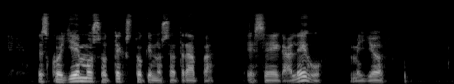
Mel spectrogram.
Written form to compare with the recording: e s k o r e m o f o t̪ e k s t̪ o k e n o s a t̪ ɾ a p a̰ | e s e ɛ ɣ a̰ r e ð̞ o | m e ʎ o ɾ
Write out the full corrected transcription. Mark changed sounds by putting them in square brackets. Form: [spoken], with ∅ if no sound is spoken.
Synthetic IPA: e s k o [ʎ] e m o [s] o t̪ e k s t̪ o k e n o s a t̪ ɾ a p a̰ | e s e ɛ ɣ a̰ [l] e [ɣ̞] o | m e ʎ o ɾ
